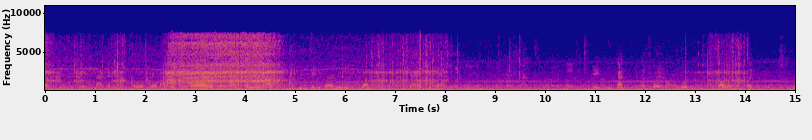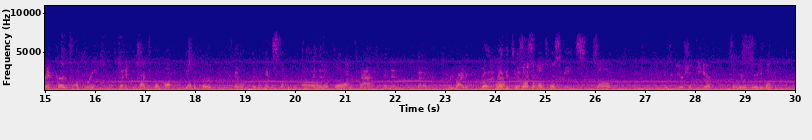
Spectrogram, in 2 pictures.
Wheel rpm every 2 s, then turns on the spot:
40, 110, 50, 20, 10, 0, 10, 10, 0, 0, 0, 0, 0, 0, 0.
6-10 12-14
